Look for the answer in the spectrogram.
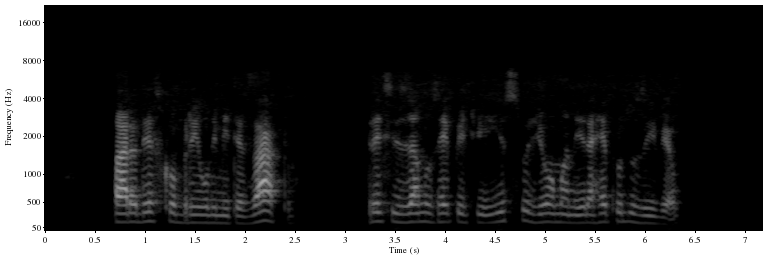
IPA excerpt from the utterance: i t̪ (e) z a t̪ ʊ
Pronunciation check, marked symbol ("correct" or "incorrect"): correct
